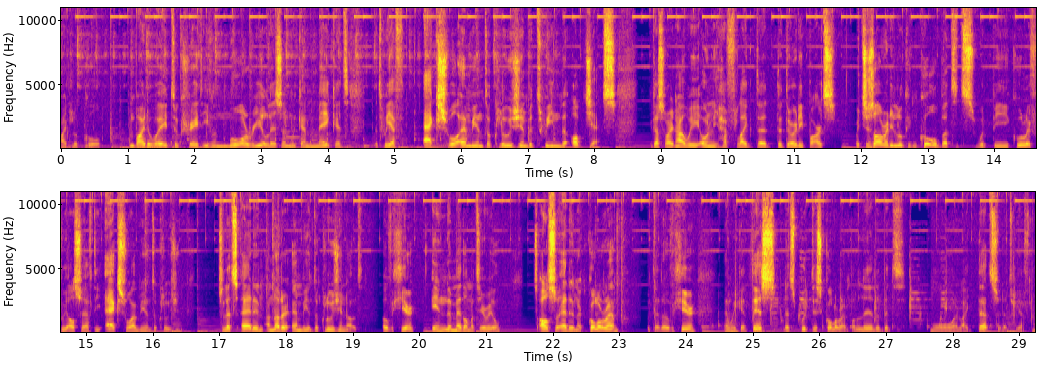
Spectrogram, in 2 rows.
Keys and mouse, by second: 16.3 shift+a, 21.6 shift+a, 23.3 ctrl+shift+click, 23.5-25.5 ctrl+shift+middle drag, 25.5-29.2 drag.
